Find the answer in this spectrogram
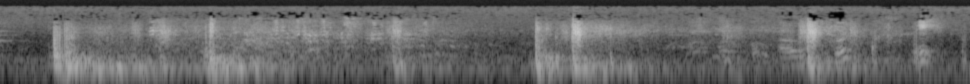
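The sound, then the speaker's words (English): Ship's guns open fire as a comedy sound effect: a string of booming blasts at uneven intervals, with voices talking between the shots. “I am ordering you to open fire. But suit yourself, sir. Be it on your own head. Open fire, fire, fire!”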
